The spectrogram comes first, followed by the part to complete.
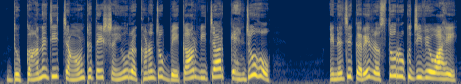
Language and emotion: Sindhi, disgusted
